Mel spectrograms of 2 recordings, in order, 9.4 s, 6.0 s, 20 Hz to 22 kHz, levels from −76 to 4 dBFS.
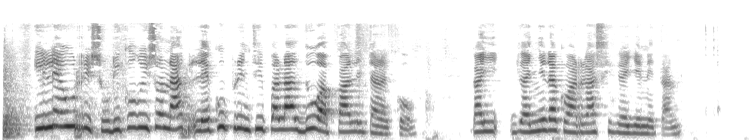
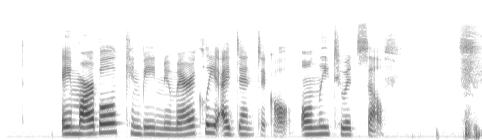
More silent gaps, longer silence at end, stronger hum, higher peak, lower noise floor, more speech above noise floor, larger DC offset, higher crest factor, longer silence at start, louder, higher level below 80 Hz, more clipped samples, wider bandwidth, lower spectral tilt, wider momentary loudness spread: neither; first, 0.9 s vs 0.05 s; neither; first, -4 dBFS vs -8 dBFS; second, -60 dBFS vs -64 dBFS; about the same, 38 dB vs 35 dB; neither; second, 16 dB vs 22 dB; second, 0.05 s vs 0.75 s; first, -21 LUFS vs -29 LUFS; first, -66 dBFS vs -76 dBFS; neither; about the same, 11.5 kHz vs 11.5 kHz; about the same, -3.5 dB/octave vs -4 dB/octave; about the same, 13 LU vs 15 LU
